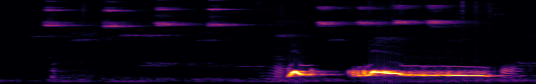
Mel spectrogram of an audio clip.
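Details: Spotted dove singing: after faint bell-like tinkling, a short low coo is followed by a long, steady, drawn-out hollow coo lasting about a second and a half.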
